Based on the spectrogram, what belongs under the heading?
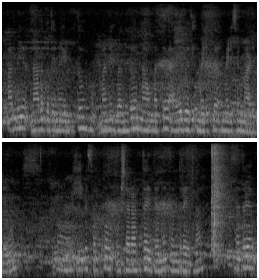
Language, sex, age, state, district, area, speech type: Kannada, female, 30-45, Karnataka, Dakshina Kannada, rural, spontaneous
